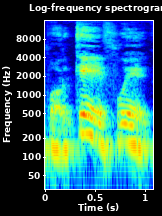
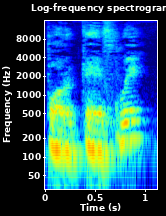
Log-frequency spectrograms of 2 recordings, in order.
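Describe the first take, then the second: First: The word 'que' is stressed. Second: The word 'que' is unstressed. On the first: It asks a question about the reason. The speaker calls it wrong. "eso sería otra cosa" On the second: It links back to the preceding noun. The speaker calls it right. "no es tónico"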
